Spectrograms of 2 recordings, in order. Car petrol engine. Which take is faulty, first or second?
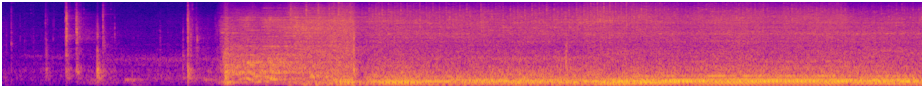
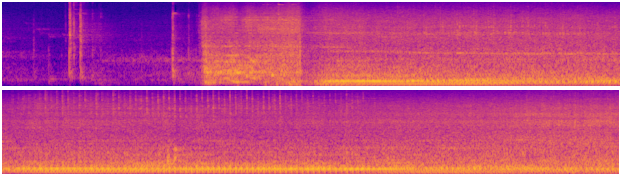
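second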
